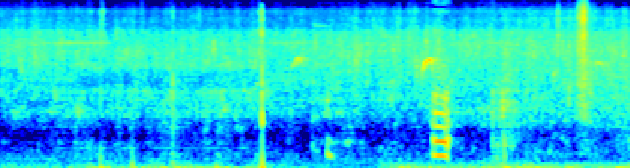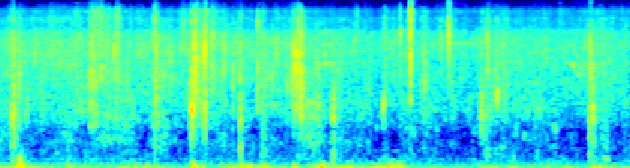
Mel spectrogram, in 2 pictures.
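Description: Handling noise from a handheld camera being swung about: a fluctuating low rumble with scattered knocks and clicks, likely footsteps on rock among them. There is one brief squeak falling in pitch a little over three and a half seconds in.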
